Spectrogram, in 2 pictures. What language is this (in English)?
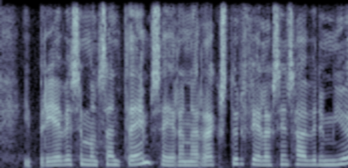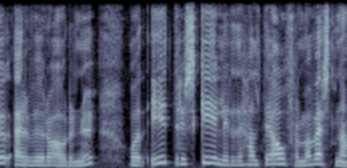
Icelandic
